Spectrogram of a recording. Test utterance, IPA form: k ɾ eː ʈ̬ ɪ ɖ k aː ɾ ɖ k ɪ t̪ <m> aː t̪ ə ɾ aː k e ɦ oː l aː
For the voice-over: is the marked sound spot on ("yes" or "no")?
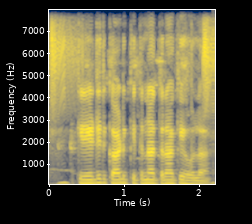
no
